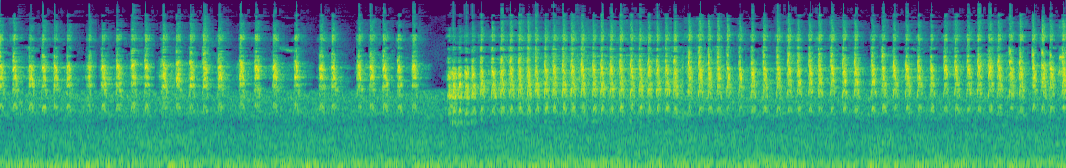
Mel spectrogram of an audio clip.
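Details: Eurasian tree sparrow rolling song, kept as master audio to teach other birds: sharp chirps in quick bursts, then after an abrupt cut a faster, denser run of chirps that continues to the end.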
